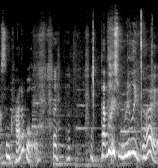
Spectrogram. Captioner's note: laughing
